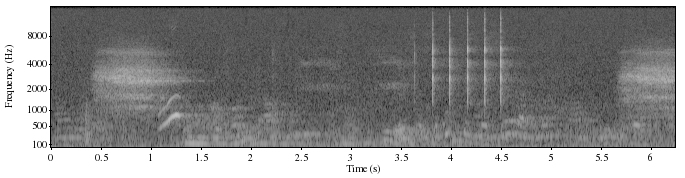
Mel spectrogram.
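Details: Black-collared starling kept at Almaty Zoo, Kazakhstan, on 19 February 2012: two harsh, raspy hissing bursts, one near the start and one at the end. Between them come a short rising whistle and five quick sharp clicks, in an indoor room.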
